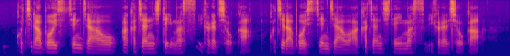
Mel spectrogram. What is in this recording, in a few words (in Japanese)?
ボイスチャンジャー 赤ちゃん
